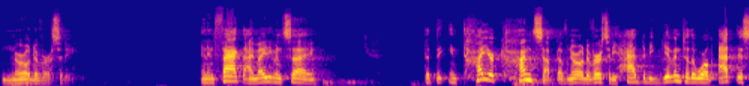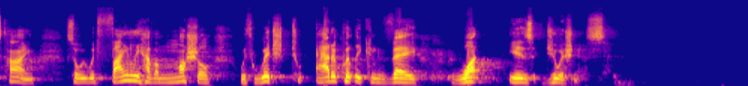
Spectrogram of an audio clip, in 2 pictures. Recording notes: In this keynote address at the Kesher Nafshi shabbaton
